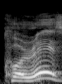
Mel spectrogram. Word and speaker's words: kore: Kore zachar. Is it pronounced kore? – Yeah.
